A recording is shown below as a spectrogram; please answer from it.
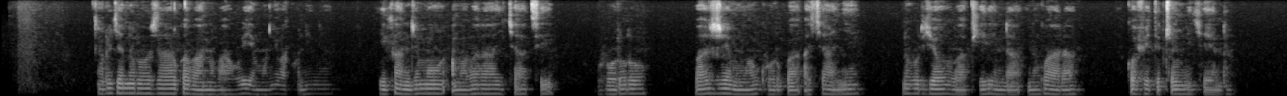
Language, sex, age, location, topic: Kinyarwanda, male, 25-35, Huye, health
